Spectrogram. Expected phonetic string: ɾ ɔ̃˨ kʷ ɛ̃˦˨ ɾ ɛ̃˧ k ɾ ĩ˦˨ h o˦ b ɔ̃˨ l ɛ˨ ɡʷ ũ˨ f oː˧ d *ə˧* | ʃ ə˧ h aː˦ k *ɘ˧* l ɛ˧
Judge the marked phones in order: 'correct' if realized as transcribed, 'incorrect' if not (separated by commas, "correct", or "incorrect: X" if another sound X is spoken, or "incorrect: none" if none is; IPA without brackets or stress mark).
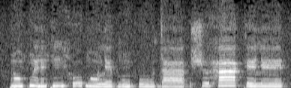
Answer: incorrect: a˧, incorrect: ɛ˧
